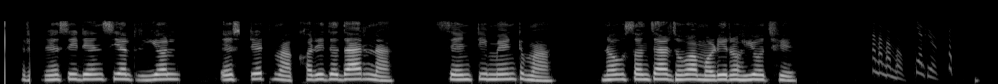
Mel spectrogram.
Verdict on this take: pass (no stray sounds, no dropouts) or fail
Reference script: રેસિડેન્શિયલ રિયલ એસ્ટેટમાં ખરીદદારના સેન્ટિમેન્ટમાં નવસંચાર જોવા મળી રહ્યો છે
fail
